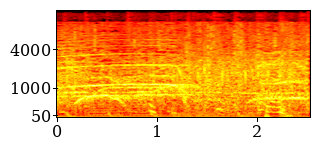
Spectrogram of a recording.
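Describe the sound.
Steady applause fills the whole stretch, a dense wash of clapping with voices calling and whooping over it at a constant, fairly loud level.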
